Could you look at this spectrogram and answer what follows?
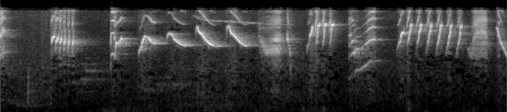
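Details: Long-tailed shrike master song recorded for training birds, a varied, high-pitched run of clear rising whistles and sweeping slurred notes, then a fast series of sharp, evenly spaced chips near the end.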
